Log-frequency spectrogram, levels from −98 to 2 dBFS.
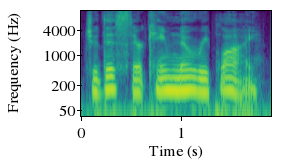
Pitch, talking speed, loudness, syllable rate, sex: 145 Hz, 190 wpm, -16 LUFS, 4.6 syllables/s, female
